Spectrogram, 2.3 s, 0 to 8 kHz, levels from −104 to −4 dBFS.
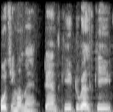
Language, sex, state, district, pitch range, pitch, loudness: Hindi, male, Bihar, Jamui, 140-150 Hz, 145 Hz, -19 LUFS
